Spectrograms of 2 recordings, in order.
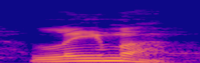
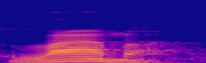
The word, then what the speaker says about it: Lima: Okay, the capital of Peru is Lima, but in Ohio it's Lima.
